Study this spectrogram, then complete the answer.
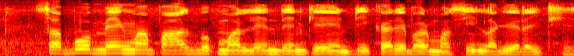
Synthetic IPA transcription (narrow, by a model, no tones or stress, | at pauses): səbomeɡmepʰasbukmelend̪enkeeɳʈɾikəɾebəɾməsinləɡeɾəɦit̪ʰi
